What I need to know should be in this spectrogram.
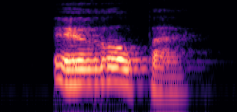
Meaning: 1. Europe (a continent located west of Asia and north of Africa) 2. Europa (a moon in Jupiter) 3. Europa (several characters, most notably a Phoenician princess abducted to Crete by Zeus)
- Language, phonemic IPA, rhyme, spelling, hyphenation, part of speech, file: Dutch, /øːˈroːpaː/, -oːpaː, Europa, Eu‧ro‧pa, proper noun, Nl-Europa.ogg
